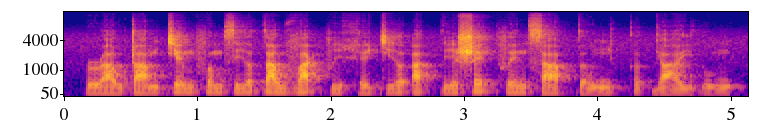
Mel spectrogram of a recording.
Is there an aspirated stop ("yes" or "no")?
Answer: no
